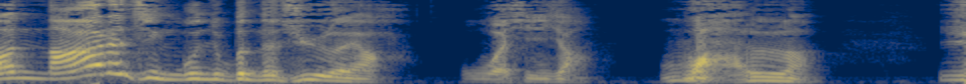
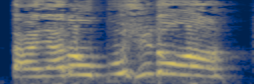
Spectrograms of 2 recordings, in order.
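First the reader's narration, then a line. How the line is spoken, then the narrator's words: Loud man's voice. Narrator (Chinese): 一个大哥大声的说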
